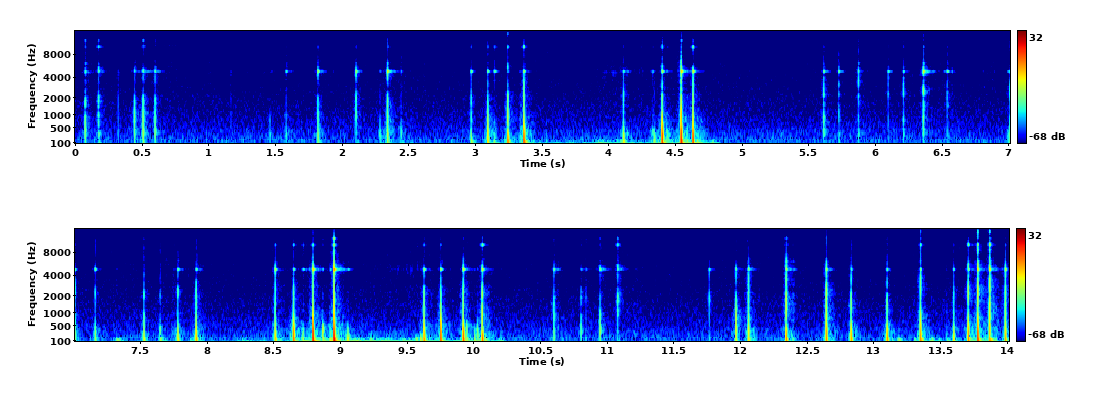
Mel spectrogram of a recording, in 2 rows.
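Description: A pumice stone is tapped, giving about 20 short, dry clicks that come singly and in quick clusters. Each tap is a brief low knock with almost no ring, and the denser bursts carry a faint gritty rasp.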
